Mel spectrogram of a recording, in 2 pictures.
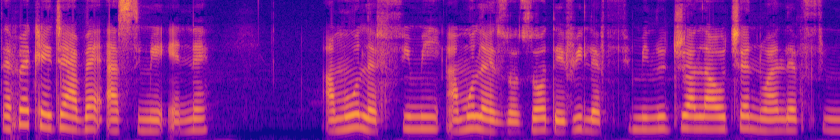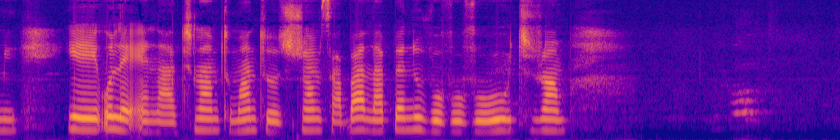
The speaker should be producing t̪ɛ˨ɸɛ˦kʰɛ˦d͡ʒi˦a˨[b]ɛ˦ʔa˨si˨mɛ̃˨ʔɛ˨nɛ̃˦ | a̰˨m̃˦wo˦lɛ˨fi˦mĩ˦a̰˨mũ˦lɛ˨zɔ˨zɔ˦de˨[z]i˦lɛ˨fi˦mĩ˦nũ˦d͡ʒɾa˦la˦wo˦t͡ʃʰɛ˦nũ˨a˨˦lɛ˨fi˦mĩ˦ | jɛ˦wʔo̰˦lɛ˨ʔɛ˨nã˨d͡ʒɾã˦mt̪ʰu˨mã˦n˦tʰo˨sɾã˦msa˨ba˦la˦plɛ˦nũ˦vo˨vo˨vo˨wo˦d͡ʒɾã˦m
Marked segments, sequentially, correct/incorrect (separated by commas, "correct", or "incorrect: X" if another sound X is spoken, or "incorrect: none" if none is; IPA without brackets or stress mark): correct, incorrect: v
